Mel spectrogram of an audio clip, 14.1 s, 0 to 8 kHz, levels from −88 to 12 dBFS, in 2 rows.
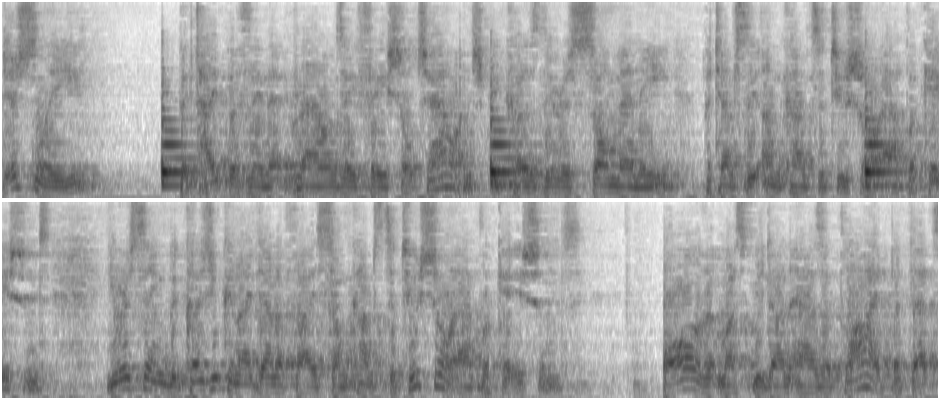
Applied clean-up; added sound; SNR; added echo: none; Bowed string instrument; -1 dB; reverberation time 1.2 s.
